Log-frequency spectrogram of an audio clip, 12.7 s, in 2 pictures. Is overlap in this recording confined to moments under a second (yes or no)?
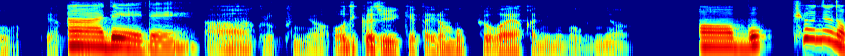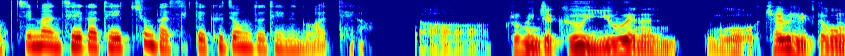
yes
